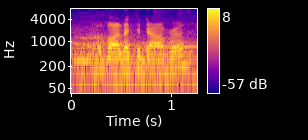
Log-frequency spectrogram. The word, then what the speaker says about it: Avada Kedavra: It rhymes with abracadabra. Kinda, but it's much scarier. Avada Kedavra.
